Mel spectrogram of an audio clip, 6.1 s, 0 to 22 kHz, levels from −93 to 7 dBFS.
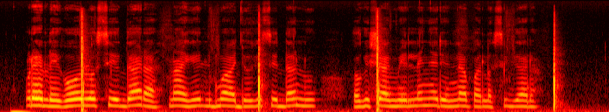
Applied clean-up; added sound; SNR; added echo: none; Hands; 6 dB; none.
